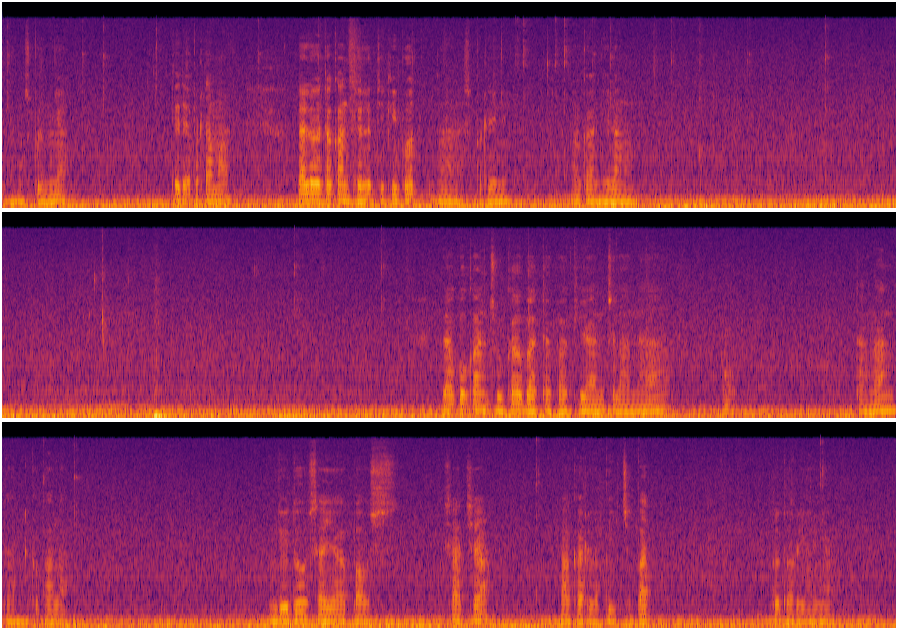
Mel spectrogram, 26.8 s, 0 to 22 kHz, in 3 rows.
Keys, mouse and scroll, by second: 0.3 ctrl+scroll down 2, 0.8 ctrl+click, 2.5 click, 3.9 Delete, 5.1 click, 6.2 ctrl+scroll down 2, 11.4 middle click, 12.1 middle click, 12.7 ctrl+scroll up 1, 18.3-18.8 scroll up 3, 23.2-26.0 scroll up 2, 26.0-26.8 scroll up 1.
